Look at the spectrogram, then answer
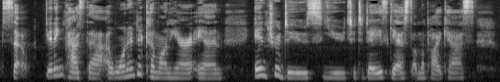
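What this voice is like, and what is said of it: Congested, odd-sounding voice. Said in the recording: “My voice sounds weird again because sinuses, allergies, all the things ... I just sound odd”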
